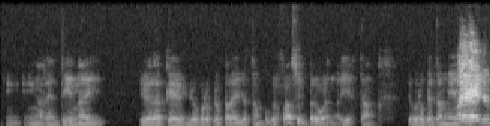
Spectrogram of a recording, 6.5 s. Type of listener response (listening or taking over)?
taking over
